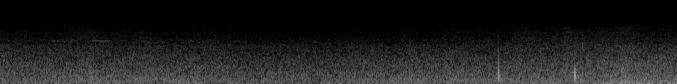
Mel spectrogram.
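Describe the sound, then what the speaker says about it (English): Ocean waves wash steadily in the Tales of Arise video game, a continuous soft rushing surf with a breezy hiss, with two faint brief clicks near the end and no talking. "The ocean? Yeah. The waves."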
